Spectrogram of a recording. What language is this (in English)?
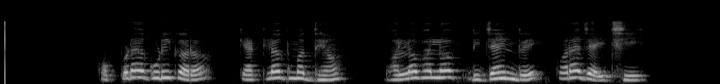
Odia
